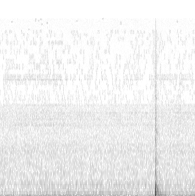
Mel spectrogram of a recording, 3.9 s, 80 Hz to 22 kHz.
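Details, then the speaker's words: Engine idling while an XTOOL D7 scan tool runs a bidirectional AC relay activation test: over an even low idle rumble, one clear thump about three seconds in as the AC compressor clutch engages normally. "so let's try the ac relay just for fun turn the ac pump on"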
